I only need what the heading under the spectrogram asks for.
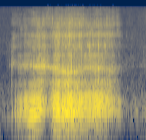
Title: And he claims that he does not snore!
